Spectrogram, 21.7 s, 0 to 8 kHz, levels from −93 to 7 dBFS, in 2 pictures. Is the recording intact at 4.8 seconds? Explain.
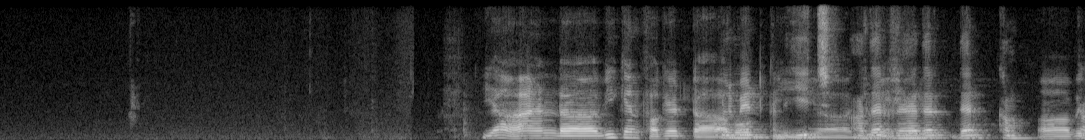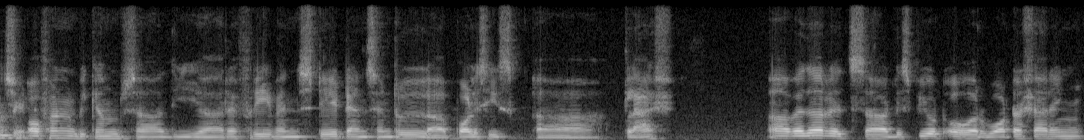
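Yes, the audio is intact at 4.8 seconds: the speech passes cleanly through the call path, whose band ends at about 8 kHz, as fits a G.722 wideband codec.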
